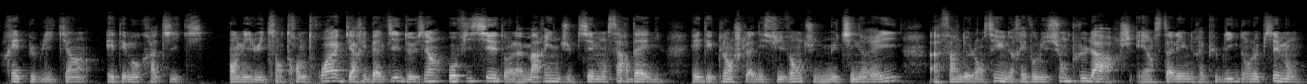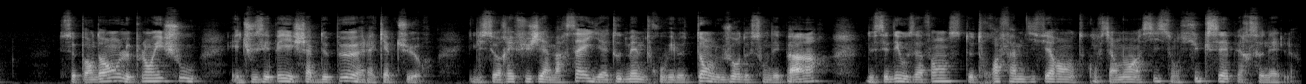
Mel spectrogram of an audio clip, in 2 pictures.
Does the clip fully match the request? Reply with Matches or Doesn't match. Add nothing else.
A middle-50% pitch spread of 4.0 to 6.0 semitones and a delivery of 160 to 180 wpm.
Doesn't match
